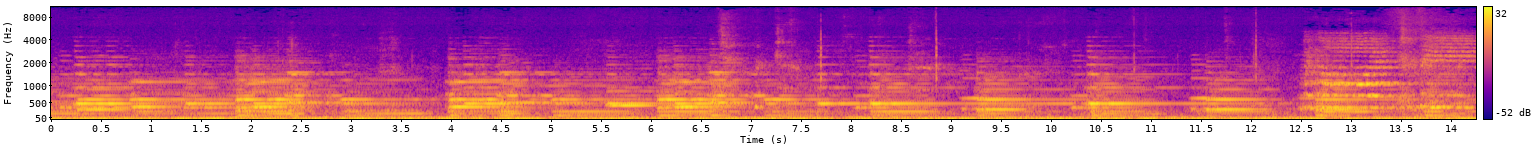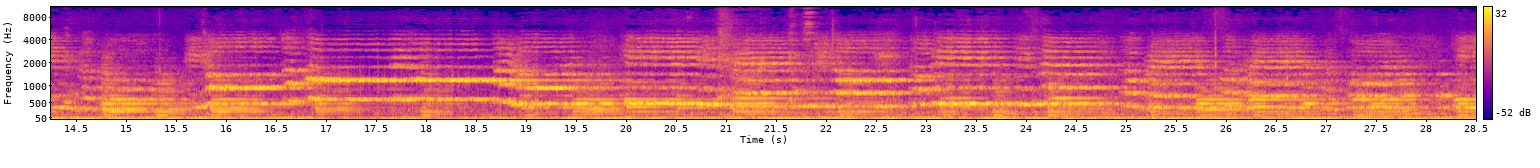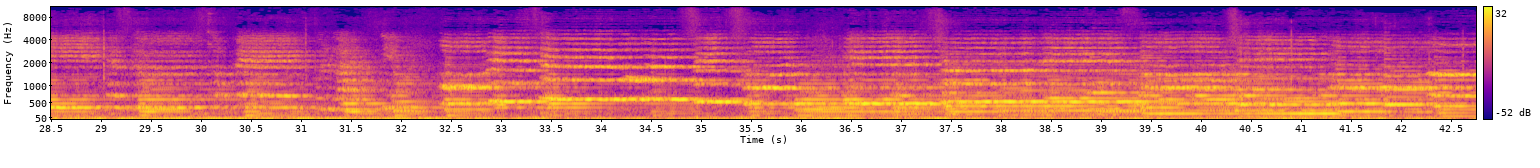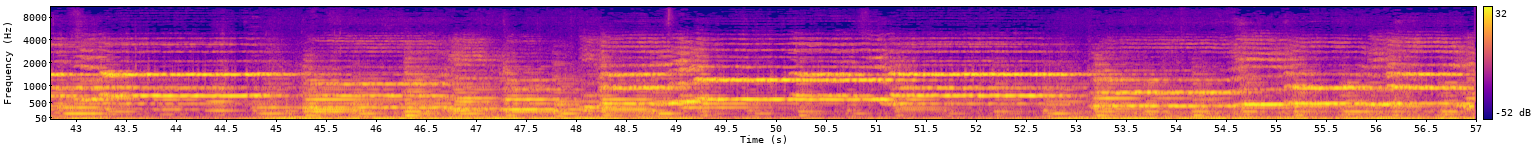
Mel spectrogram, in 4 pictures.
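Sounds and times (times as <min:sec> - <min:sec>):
children's choir singing: 0:00.0 - 0:57.0.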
